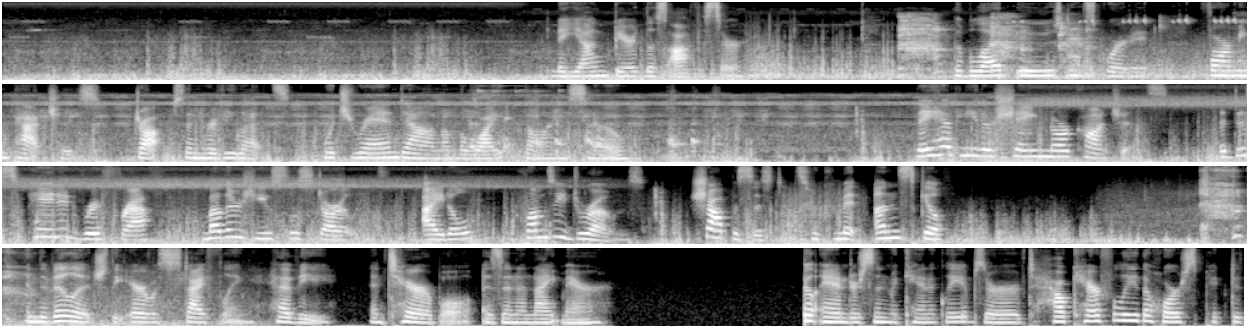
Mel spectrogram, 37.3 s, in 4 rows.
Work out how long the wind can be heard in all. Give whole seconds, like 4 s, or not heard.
30 s.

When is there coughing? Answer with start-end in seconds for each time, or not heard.
6.5-8.8, 12.8-14.8, 27.6-28.3.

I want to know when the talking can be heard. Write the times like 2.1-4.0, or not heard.
4.1-5.6, 7.1-14.1, 16.2-25.8, 28.1-32.5, 34.0-37.2.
